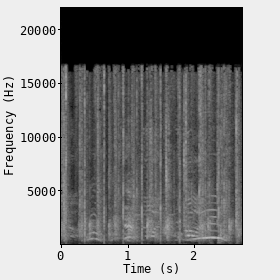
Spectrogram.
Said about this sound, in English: Y'all, round of applause. Yeah.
